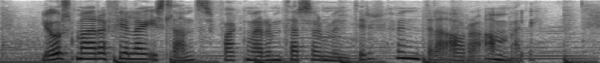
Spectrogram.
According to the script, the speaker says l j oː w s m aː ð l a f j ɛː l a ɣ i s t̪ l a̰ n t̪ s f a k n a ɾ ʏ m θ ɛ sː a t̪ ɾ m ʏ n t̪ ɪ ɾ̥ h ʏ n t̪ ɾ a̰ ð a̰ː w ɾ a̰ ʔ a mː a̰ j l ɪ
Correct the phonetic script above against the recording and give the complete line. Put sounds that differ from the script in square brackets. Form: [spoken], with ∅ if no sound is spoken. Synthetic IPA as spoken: l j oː w s m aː ð [ɾ] a f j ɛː l a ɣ i s t̪ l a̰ n t̪ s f a k n a ɾ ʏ m θ ɛ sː a [∅] ɾ m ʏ n t̪ ɪ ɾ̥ h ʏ n t̪ ɾ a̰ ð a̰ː w ɾ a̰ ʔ a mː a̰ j l ɪ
